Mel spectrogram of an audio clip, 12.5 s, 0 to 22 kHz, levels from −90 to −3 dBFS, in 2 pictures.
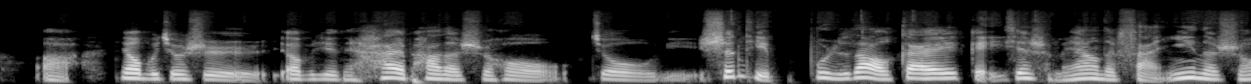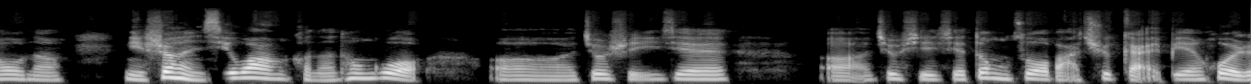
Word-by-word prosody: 啊， -, -, -5 dB, 0.2 s
要 205 Hz, -2 st, +6 dB
不 185 Hz, -, -2 dB
就 180 Hz, -1 st, 0 dB
是 150 Hz, -6 st, -3 dB
要 175 Hz, -, +1 dB
不 170 Hz, -, -8 dB
就 170 Hz, -1 st, -3 dB
你 155 Hz, -, -7 dB
害 220 Hz, +6 st, +4 dB
怕 190 Hz, 0 st, +2 dB
的 165 Hz, -3 st, +2 dB
时 160 Hz, -, -2 dB
候， 150 Hz, -5 st, -4 dB
就 150 Hz, -7 st, -3 dB
你 -, -, -15 dB
身 255 Hz, +1 st, +2 dB
体 145 Hz, -, -1 dB, 0.2 s
不 225 Hz, -, 0 dB
知 190 Hz, -, -1 dB
道 225 Hz, -5 st, +8 dB
该 200 Hz, +2 st, +6 dB
给 -, -, -2 dB
一 -, -, -6 dB
些 205 Hz, +8 st, +1 dB
什 195 Hz, -, -7 dB
么 145 Hz, -, -7 dB
样 195 Hz, +2 st, +2 dB
的 -, -, 0 dB
反 180 Hz, +4 st, -4 dB
应 220 Hz, +1 st, +4 dB
的 180 Hz, -, +1 dB
时 165 Hz, -, -5 dB
候 175 Hz, +1 st, -1 dB
呢， 150 Hz, -2 st, -7 dB, 0.3 s
你 165 Hz, -4 st, -3 dB
是 235 Hz, +10 st, +6 dB
很 175 Hz, -10 st, +3 dB
希 215 Hz, -, 0 dB
望 215 Hz, -5 st, +5 dB
可 160 Hz, -, -7 dB
能 135 Hz, 0 st, -7 dB
通 205 Hz, +5 st, -1 dB
过， 205 Hz, -2 st, +3 dB, 0.3 s
呃， 150 Hz, -3 st, -6 dB
就 190 Hz, +4 st, -1 dB
是 180 Hz, -, -5 dB
一 170 Hz, -, -9 dB
些， 170 Hz, -1 st, -1 dB, 0.4 s
呃， 140 Hz, +2 st, -6 dB
就 185 Hz, +5 st, -3 dB
是 170 Hz, -, -5 dB
一 -, -, -4 dB
些 170 Hz, +2 st, -3 dB
动 195 Hz, +1 st, -1 dB
作 180 Hz, -1 st, +2 dB
吧， -, -, -3 dB
去 190 Hz, -, -4 dB
改 -, -, -1 dB
变， 165 Hz, -1 st, -3 dB
或 190 Hz, +3 st, +3 dB
者 155 Hz, -, 0 dB
175 Hz, 295 characters per minute, -22 LUFS, 155-195 Hz, 0.4 s, 道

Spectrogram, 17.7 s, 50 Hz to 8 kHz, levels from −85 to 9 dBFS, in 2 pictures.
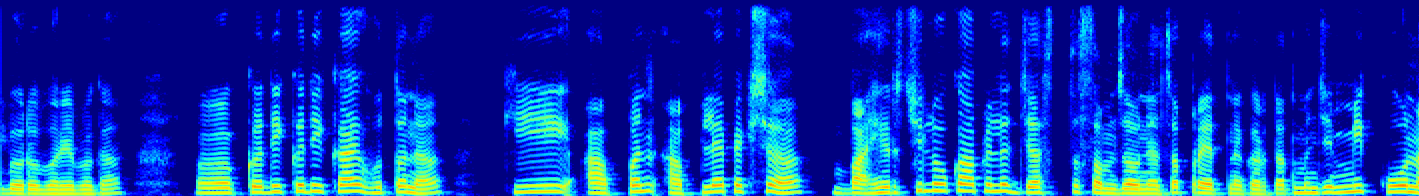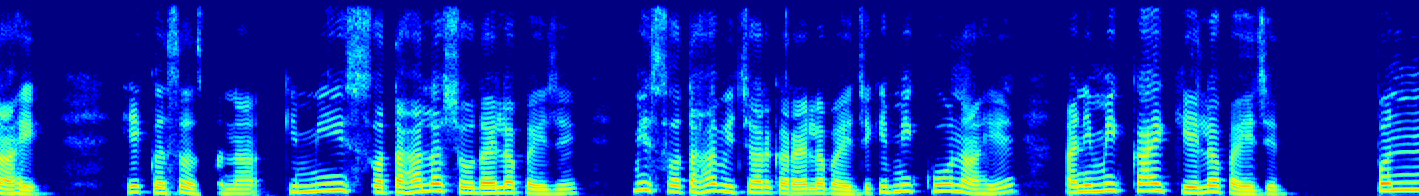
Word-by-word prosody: बरोबर 165 Hz, -1 st, +1 dB
आहे 165 Hz, 0 st, +1 dB
बघा. 165 Hz, +2 st, -3 dB, 0.5 s
अ, 195 Hz, 0 st, +2 dB
कधी-कधी 245 Hz, +3 st, +1 dB
काय 260 Hz, 0 st, +6 dB
होतं 210 Hz, +3 st, 0 dB
ना 180 Hz, -1 st, +2 dB, 0.4 s
की 245 Hz, +1 st, 0 dB, 0.2 s
आपण 195 Hz, +8 st, +1 dB
आपल्यापेक्षा, 240 Hz, -, +2 dB, 0.4 s
बाहेरची 210 Hz, +7 st, +1 dB
लोकं 280 Hz, 0 st, +3 dB
आपल्याला 265 Hz, 0 st, +2 dB
जास्त 215 Hz, +2 st, -1 dB
समजावण्याचा 180 Hz, -2 st, +2 dB
प्रयत्न 180 Hz, -3 st, +1 dB
करतात; 170 Hz, +3 st, -3 dB
म्हणजे 200 Hz, +2 st, 0 dB
मी 230 Hz, +4 st, +1 dB
कोण 240 Hz, -1 st, +5 dB
आहे 165 Hz, -4 st, +3 dB, 0.6 s
हे? 235 Hz, -, +1 dB
कसं 205 Hz, 0 st, +1 dB
असतं 175 Hz, 0 st, -7 dB
ना, 175 Hz, 0 st, -2 dB, 0.2 s
की 240 Hz, -, -4 dB
मी 270 Hz, +5 st, 0 dB
स्वतःला 235 Hz, +1 st, +2 dB
शोधायला 210 Hz, -4 st, +2 dB
पाहिजे. 170 Hz, 0 st, -2 dB, 0.4 s
मी 310 Hz, +1 st, 0 dB
स्वतः 245 Hz, -2 st, 0 dB
विचार 225 Hz, -4 st, 0 dB
करायला 190 Hz, -1 st, +1 dB
पाहिजे, 170 Hz, -1 st, -2 dB
की 230 Hz, -, -4 dB
मी 255 Hz, +3 st, -2 dB
कोण 265 Hz, -1 st, 0 dB
आहे? 180 Hz, +3 st, -1 dB, 0.3 s
आणि 230 Hz, +3 st, +3 dB
मी 280 Hz, +3 st, +1 dB
काय 285 Hz, 0 st, +4 dB
केलं 225 Hz, +1 st, +3 dB
पाहिजे? 160 Hz, -2 st, 0 dB, 0.6 s
पण 290 Hz, 0 st, +4 dB
215 Hz, 155 wpm, -24 LUFS, 180-250 Hz, 0.6 s, काय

